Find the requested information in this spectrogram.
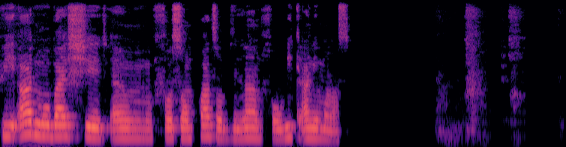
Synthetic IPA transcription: wiʔad̚mobaɪlʃedmfɔsɔ̃mpatɔvðəlãndfɔwika̰nimals

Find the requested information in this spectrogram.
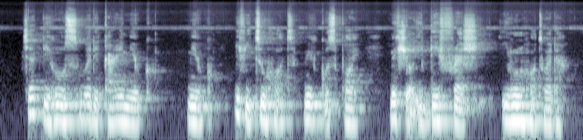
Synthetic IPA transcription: t͡ʃɛk̚diɦoswɛdekaɹi | mjuk | ifitʰuhɔtmikuspɔɪ | mekʃṵʔḭdefɾɛʃivʊ̃nɦɔtwɛda

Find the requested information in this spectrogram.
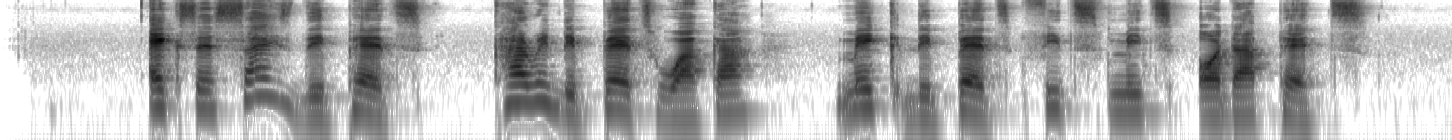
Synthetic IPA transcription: ɛksɛsajzdipɛt | kʰaɹidipɛtwaka | mekdipɛtfitmitɔdapɛts

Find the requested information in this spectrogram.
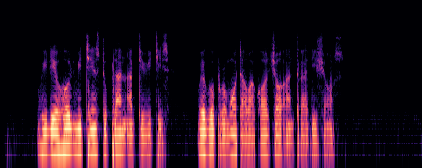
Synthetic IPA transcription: wideɦoldmitʰĩŋstuplãna̰k̚tʰivitʰḭs | weɡopɹomotʰa̰wakʰɔlt͡ʃɔã̰ntɹa̰diʃɔ̰̃ns

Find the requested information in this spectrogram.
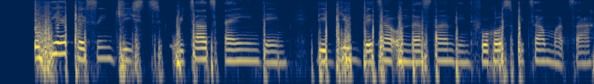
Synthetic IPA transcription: tohiɛpʰɛsĩnd͡ʒistswiθaʊtaĩŋdɛ̃m | debild̚bɛtʰaʔɔ̃ndastʰãndĩŋfɔɦɔspitʰalmatʰa

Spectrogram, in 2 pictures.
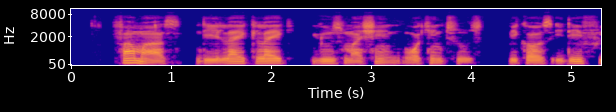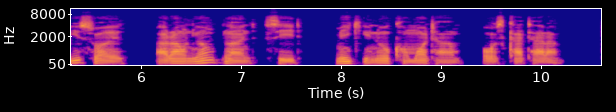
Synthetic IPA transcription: famazdelaɪklaɪk | juzmaʃĩnwɔkʰĩŋtʰus | b̥ikʰɔsḭdefɹisɔɪl | aɹãʊ̃ndjɔ̃ŋ̚pʰlãntsid | mekʰjunokʰɔmɔtʰãm | ʔɔskʰatʰaɹã̰m

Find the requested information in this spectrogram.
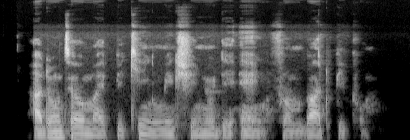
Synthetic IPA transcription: aɪdõntʰɛlˠmaɪpikʰĩnmekʃinodiʔɛ̃ndfɹɔ̃mbadpipʰə

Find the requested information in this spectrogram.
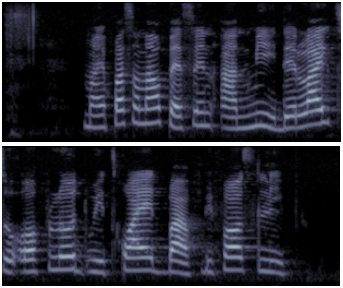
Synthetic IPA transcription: maɪpɛsɔnalpɛsɔ̃nãnmidelaɪk̚tuɔflodwiðkwajɛt̚bafbifɔslip̚

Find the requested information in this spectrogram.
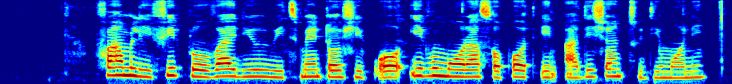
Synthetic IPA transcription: famlifid̚pɹovaɪdjuwitmɛ̃ntɔʃipɔivũnmɔɹalsɔpʰɔtĩnadiʃɔ̃ntʰudimɔnĩ

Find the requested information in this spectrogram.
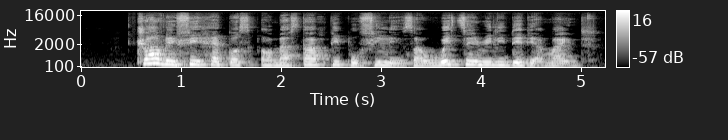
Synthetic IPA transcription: tʰɹavlĩŋfihɛlpɔsɔ̃ndəstãndpipofilĩŋsãnwetĩnɹilidedɛamãɪ̃nd̥

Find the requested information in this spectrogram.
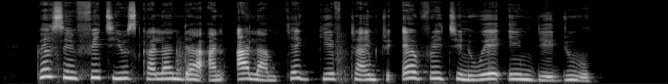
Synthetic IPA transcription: pɛsɔ̃nfitjuskalãndaʔãnalãmtʰek̚ɡ̥iftʰːãɪ̃mtuɛvɹitʰĩŋweĩmdedu

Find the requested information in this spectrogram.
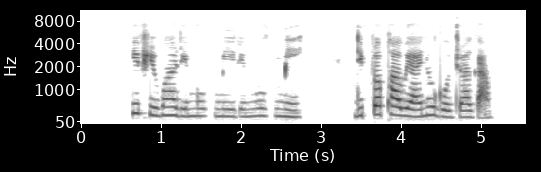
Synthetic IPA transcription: ifjuwãnɾimuvmiɾimuvmi | dipɾɔpawiaɪnoɡodɾaɡam̩

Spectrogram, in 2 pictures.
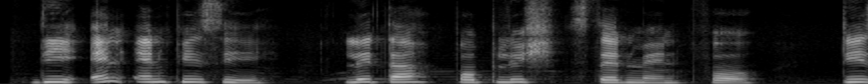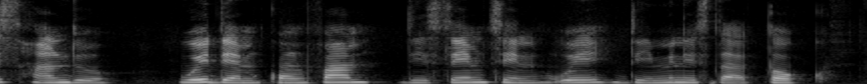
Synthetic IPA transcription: diʔɛ̃nɛ̃npisi | letapɔbliʃstetmɛ̃ntfɔ | d̥ishãndl̩ | wedɛ̃mkɔ̃nfamdisẽmtĩŋwʔediministatɔk

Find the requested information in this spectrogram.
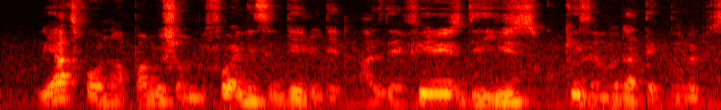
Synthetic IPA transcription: wiak̚tfɔɔ̃naapamiʃɔ̃nbifɔɛnitĩndeludɛdazdɛ̃nfiuzdejuzku̥kizãnɔdatɛk̚nɔlɔd͡ʒis

